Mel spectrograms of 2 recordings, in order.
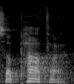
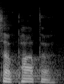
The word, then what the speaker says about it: Zapata: Zapata should be pronounced Zapata as far as I know this means Shu in Spanish but I might be wrong I don't know zata I think it's sapata Z is pronounced sa oh sapata okay so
